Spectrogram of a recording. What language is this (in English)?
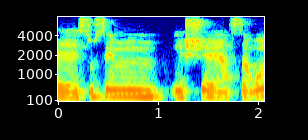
Hebrew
